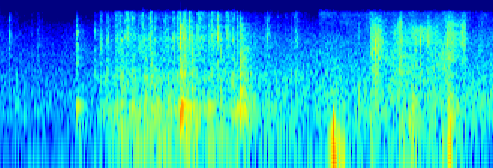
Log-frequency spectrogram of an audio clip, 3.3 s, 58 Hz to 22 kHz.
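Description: A sewing machine fitted with a needle positioner stitches car upholstery for a 1966 Ford Galaxie, running in short uneven bursts of mechanical whirring and clicking, with a few sharp low knocks near the end.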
